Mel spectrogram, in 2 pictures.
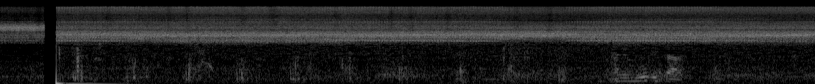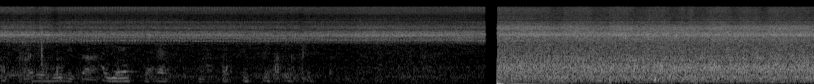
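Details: Background cicadas along the opening stretch of the Kanchenjunga trek keep up a continuous high shrill hum while a man talks over it and footsteps sound, the drone briefly cutting out twice.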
